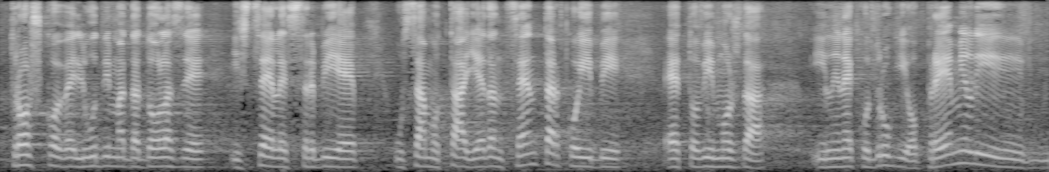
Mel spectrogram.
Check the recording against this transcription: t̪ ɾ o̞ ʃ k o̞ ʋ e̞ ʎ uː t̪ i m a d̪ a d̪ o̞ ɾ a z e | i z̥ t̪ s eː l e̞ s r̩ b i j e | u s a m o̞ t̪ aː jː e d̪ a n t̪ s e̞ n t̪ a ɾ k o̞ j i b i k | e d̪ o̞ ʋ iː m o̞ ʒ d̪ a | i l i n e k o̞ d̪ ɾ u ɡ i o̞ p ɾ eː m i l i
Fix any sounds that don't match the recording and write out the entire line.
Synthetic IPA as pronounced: t̪ ɾ o̞ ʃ k o̞ ʋ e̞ ʎ uː d̪ i m a d̪ a d̪ o̞ l a z e | i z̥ t̪ s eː l e̞ s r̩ b i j e | u s a m o̞ t̪ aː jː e d̪ a n t̪ s e̞ n t̪ a ɾ k o̞ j i b i | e t̪ o̞ ʋ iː m o̞ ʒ d̪ a | i l i n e k o̞ d̪ ɾ u ɡ i o̞ p ɾ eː m i l i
